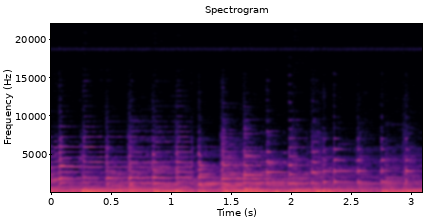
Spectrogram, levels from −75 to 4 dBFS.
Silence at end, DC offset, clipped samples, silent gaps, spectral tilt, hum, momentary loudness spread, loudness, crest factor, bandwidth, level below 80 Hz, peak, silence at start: 0 s; under 0.1%; under 0.1%; none; -4.5 dB/octave; none; 5 LU; -23 LUFS; 16 dB; 20 kHz; -32 dBFS; -6 dBFS; 0 s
